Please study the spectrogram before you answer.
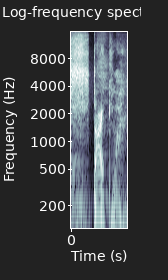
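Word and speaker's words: Staedtler: you pronounce it yeah schadler how do you pronounce it Stadler Stadler Stadler Statler actually Statler my it's broken eringer is served um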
